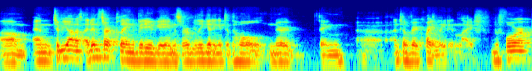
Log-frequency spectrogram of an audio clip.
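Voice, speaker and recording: A man talks at a very fast pace with hardly any pauses, in a dark, mellow tone and a fairly low, somewhat breathy voice. His pitch varies in an ordinary way while his loudness swings widely. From Indonesia. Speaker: game industry executive. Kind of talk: presentation.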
